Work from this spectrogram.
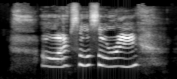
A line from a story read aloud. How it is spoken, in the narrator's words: squealed, in horror at the mess, in embarrassment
